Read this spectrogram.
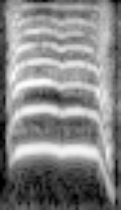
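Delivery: sudden high scream of frustration; furious scream at the farmers who voted him back in; frustrated shriek. Pretend. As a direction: let out a sharp, shrill cry of exasperation. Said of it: "Now I'm like".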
